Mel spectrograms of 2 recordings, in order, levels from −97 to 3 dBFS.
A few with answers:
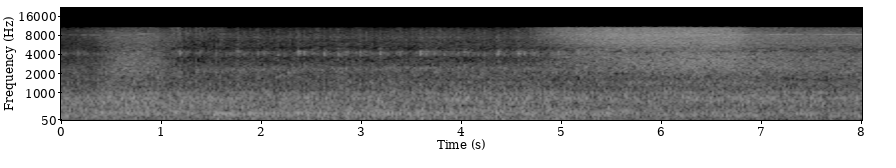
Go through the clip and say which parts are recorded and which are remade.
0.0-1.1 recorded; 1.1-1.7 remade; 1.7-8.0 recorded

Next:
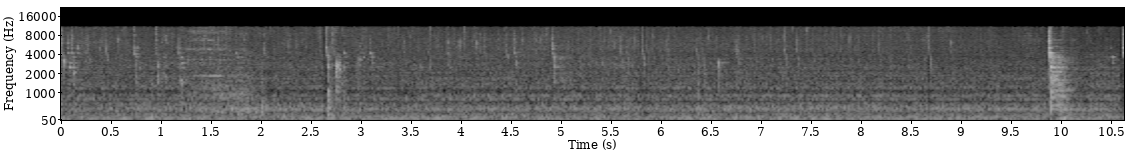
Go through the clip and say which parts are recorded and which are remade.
0.0-10.6 recorded

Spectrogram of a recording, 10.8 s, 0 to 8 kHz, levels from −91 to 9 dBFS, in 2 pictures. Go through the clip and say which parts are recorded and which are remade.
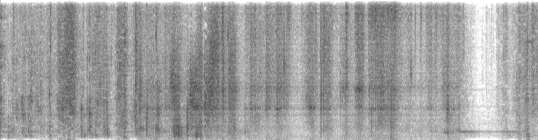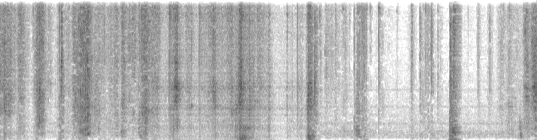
0.0-1.4 recorded; 1.4-4.6 remade; 4.6-6.9 recorded; 6.9-8.5 remade; 8.5-10.8 recorded

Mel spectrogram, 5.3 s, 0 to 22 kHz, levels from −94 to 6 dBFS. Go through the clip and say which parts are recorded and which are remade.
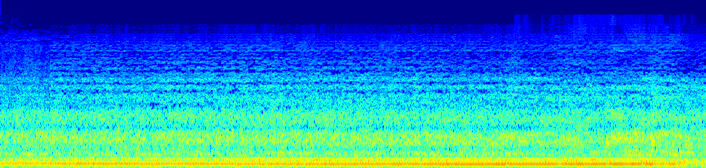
0.0-3.8 recorded; 3.8-5.3 remade

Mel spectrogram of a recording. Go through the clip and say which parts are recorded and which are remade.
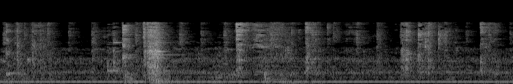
0.0-5.1 recorded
